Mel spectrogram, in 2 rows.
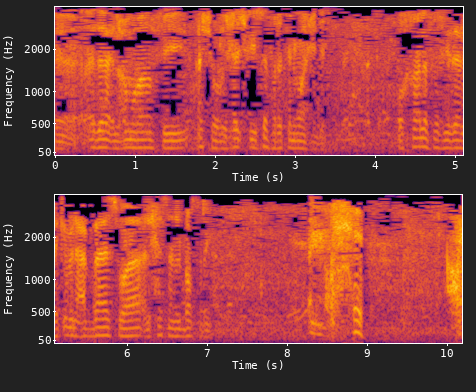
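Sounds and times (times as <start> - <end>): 
speech: 0.4 - 7.4, 8.2 - 9.1
single sharp sneeze: 8.3 - 8.9, 10.0 - 10.1.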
